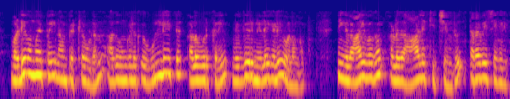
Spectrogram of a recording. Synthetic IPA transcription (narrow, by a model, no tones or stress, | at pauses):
ʋɐɽɪʋɐmːɐːpːɐɪnaːmpɛʈrɐʋɯɽɐnɐðɯʊŋɡɐɭɯkːɯʊɭːiːʈːɯɐɭɐʋɯɾɯkːɐɭɪnʋɛʋːɪɾɯnɪlɐɪɣɐɭɐɪʋɐɭɐŋɡɯm | niːŋɡɐɭaːjʋɐɣɐmɐlːɐðɯaːɭɐɪkːɪt͡ʃːɪnrɯt̪ɐɾɐʋɐɪsɛjɣɪɾɪ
